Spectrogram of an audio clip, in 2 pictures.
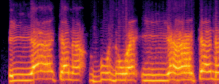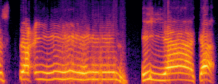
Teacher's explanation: Mat asli mutlak. Ya, 2 harakat. Kan? Ya, mat asli bukan 4 harakat.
